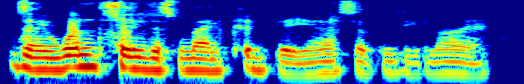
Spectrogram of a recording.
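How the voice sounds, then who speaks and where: A man's voice: mid-range voice, fast, mellow. Guy mocking his slides, crude jokes, dull lo-fi audio. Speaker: comedy presenter. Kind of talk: joking slide presentation. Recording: dull lo-fi recording.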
